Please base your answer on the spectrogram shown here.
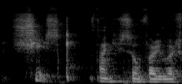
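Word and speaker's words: Cisk: you one for review it's pronounced shisk thank you so very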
